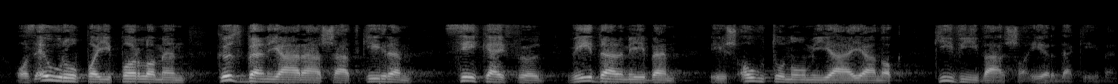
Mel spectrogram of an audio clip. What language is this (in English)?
Hungarian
